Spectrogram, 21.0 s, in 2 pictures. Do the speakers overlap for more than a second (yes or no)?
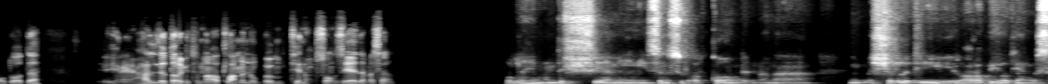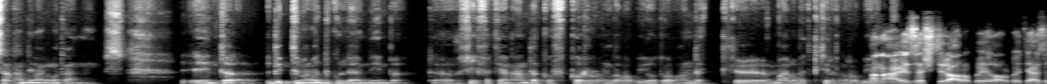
no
